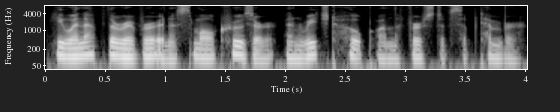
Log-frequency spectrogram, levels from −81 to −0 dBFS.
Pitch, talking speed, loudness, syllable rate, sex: 100 Hz, 255 wpm, -19 LUFS, 5.7 syllables/s, male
